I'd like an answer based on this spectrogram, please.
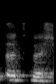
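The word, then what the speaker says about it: Eötvös: inan that's good yeah it's actually utsh University yes and then they do and they say budapes yeah so the S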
